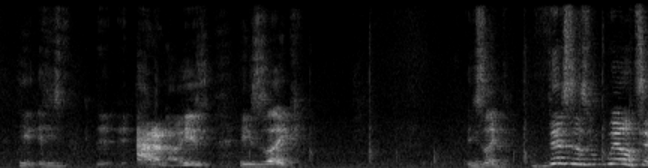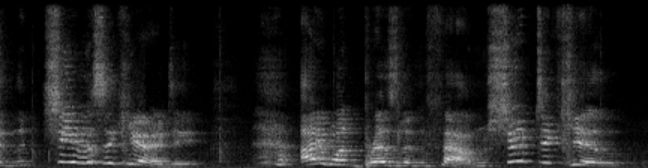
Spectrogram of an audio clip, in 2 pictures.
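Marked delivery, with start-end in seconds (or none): 4.5-10.5 very high announcer voice over a loudspeaker. Imitating the warden announcing over a microphone: imitating the warden on a microphone. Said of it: "he's on a microphone going".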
